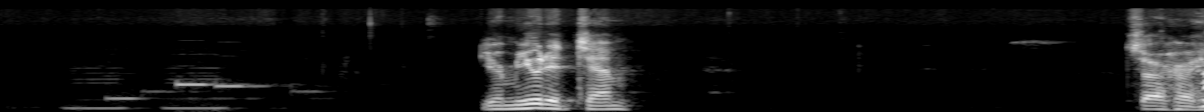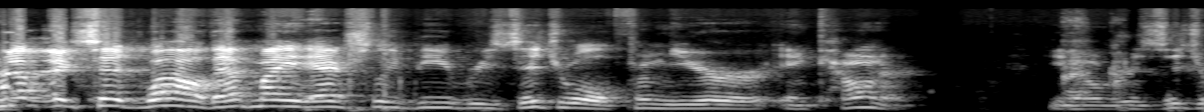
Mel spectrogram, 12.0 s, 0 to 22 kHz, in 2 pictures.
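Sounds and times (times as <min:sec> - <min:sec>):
electronic jingle: 0:00.3 - 0:01.6, 0:06.0 - 0:06.4.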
